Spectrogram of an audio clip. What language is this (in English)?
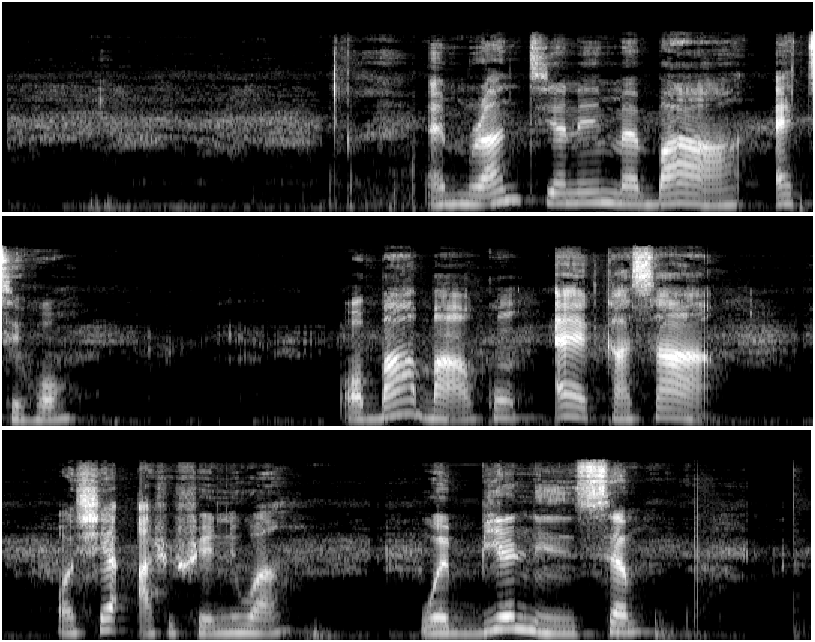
Akan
